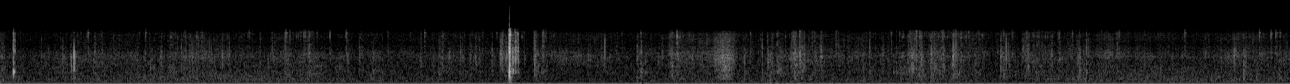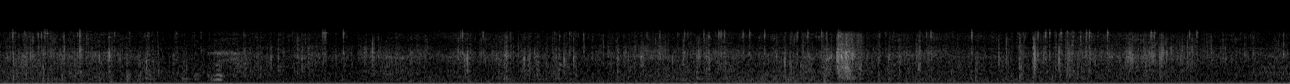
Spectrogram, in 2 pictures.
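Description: Mountain bike descending fast on a rocky dirt singletrack: a steady rush of tyre and wind noise, with tyres crackling over loose stones and the bike rattling. Sharp knocks come as it hits rocks, the loudest about five seconds in and another near the end.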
